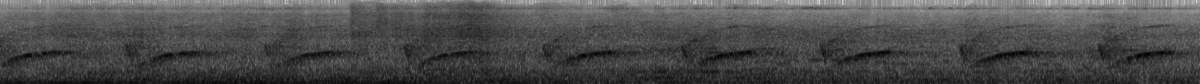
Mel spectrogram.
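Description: An electronic alarm gives a short rising-and-falling chirp, repeated evenly about one and a half times a second.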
